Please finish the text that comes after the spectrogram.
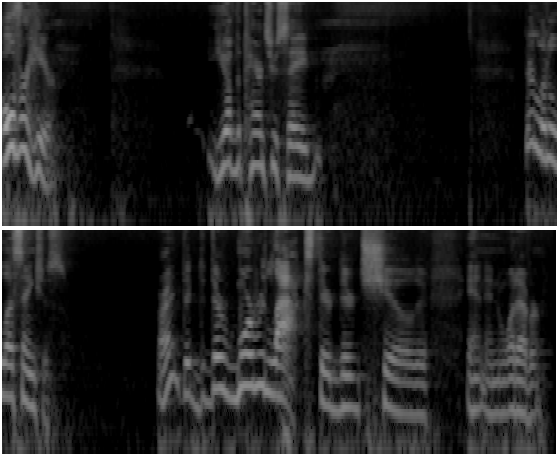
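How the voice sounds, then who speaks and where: Animated high-voiced male pastor preaching. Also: a little slow, pauses often. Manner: animated storytelling, repeats words, acts out quotes. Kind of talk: sermon.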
